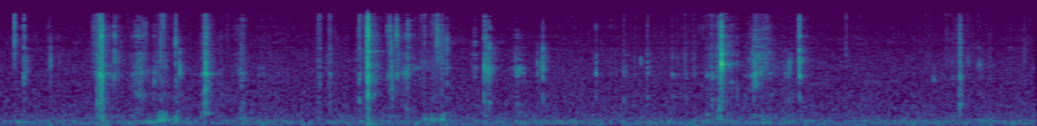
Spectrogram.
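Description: A box-cutter blade scrapes and carves thin curls off a solid pink bar of soap held in a palm with long painted nails. Short, crisp, bright scraping strokes come at irregular intervals, each dying away almost instantly in a quiet space.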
